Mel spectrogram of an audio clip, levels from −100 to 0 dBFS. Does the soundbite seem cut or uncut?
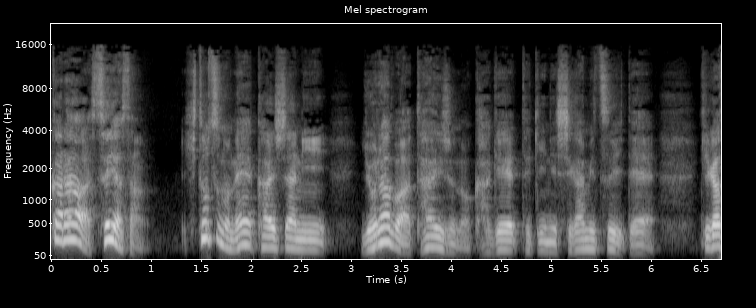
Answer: uncut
